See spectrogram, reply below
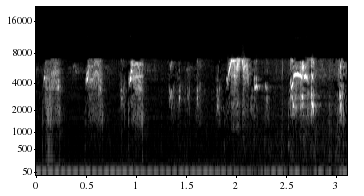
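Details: Bald eagles on a nest on high alert as a mature adult intruder enters their territory and tries to land, February 2023; short bursts of high, harsh chattering notes with gaps between them.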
